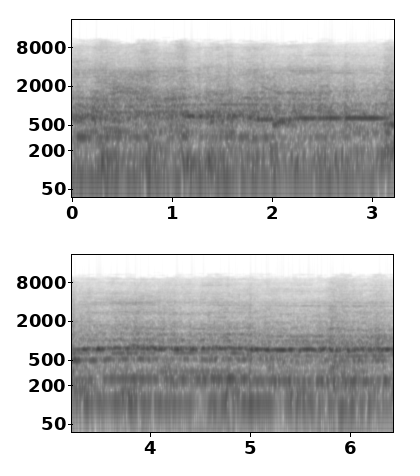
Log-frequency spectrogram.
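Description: Church worship music: voices singing long held notes over sustained instrumental accompaniment.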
